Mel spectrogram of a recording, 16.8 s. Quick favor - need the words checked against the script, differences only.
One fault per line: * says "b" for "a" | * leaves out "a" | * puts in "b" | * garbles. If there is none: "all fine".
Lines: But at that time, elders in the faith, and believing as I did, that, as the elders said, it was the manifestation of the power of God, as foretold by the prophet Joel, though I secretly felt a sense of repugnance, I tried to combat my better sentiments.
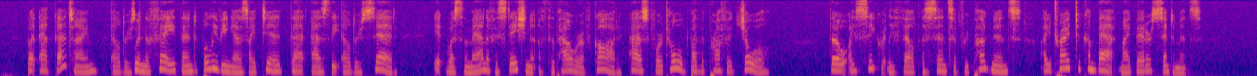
all fine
